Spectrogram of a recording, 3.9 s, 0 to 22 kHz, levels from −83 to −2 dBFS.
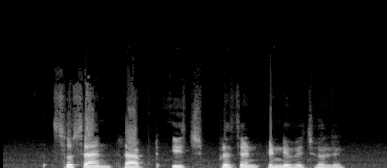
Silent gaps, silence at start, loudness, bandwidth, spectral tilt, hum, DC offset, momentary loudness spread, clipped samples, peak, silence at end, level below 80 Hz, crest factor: none; 0.6 s; -16 LUFS; 11 kHz; -7 dB/octave; none; under 0.1%; 8 LU; under 0.1%; 0 dBFS; 0.45 s; -52 dBFS; 16 dB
